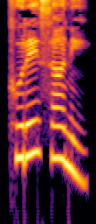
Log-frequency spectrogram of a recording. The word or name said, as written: ಖುರೇಸಾನಿ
